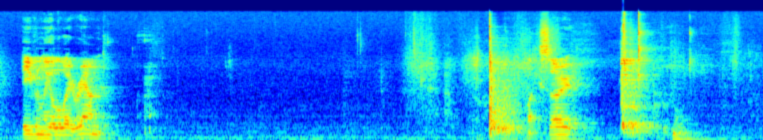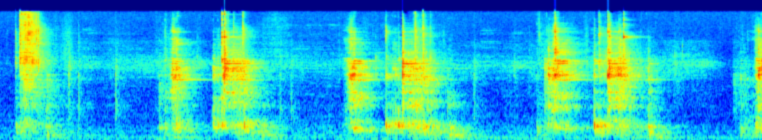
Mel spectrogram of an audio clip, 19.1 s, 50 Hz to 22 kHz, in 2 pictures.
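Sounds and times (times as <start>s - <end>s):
metal tools clinking and scraping: 11.5s - 13.0s, 13.8s - 15.3s, 16.2s - 17.9s.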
